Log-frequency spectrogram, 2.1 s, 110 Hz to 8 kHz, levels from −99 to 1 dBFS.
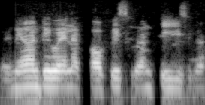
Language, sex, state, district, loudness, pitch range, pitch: Telugu, male, Telangana, Nalgonda, -17 LUFS, 105-110 Hz, 110 Hz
